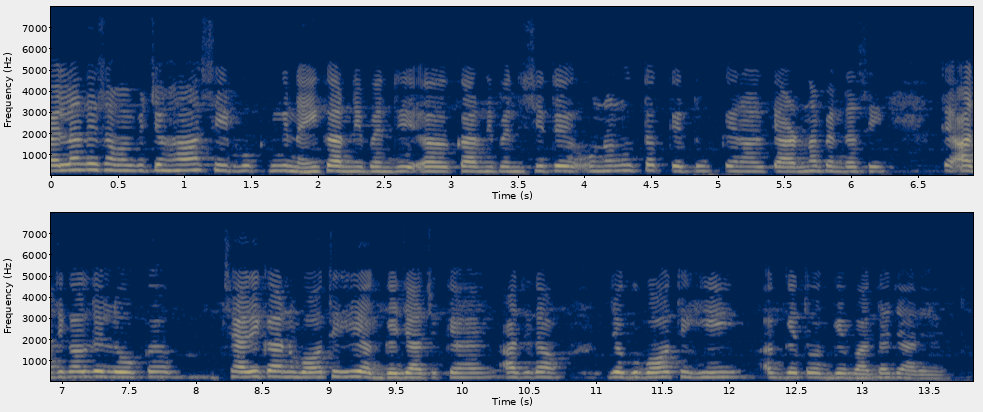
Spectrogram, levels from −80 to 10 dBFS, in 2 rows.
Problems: none marked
